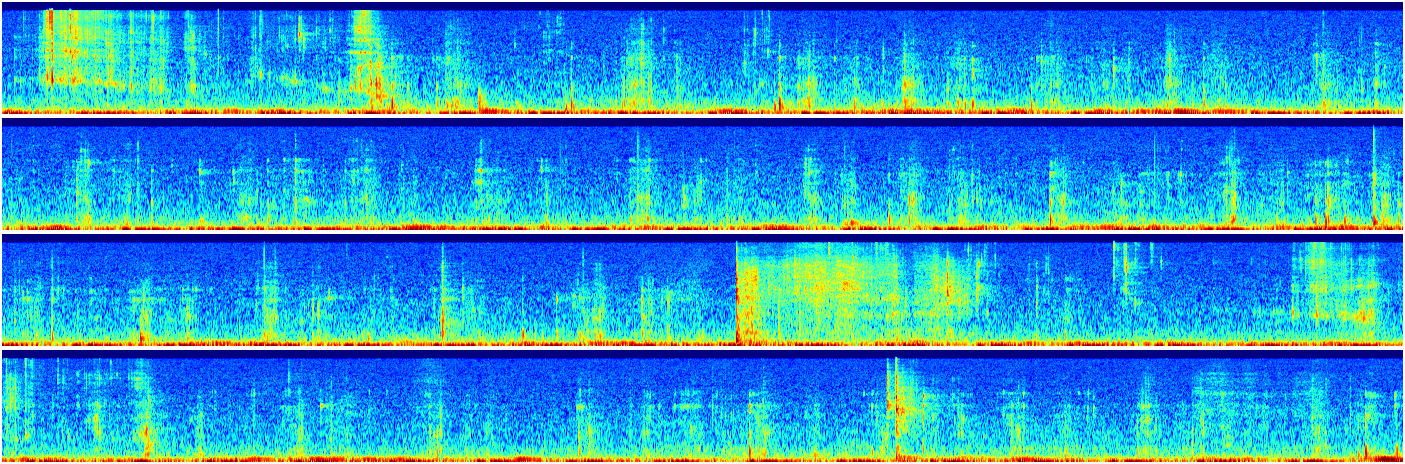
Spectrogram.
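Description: A person chewing a slice of deluxe pizza close to the microphone: a steady run of small wet mouth clicks, with a few louder, sharper moments at the start, about two-thirds of the way through and near the end.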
